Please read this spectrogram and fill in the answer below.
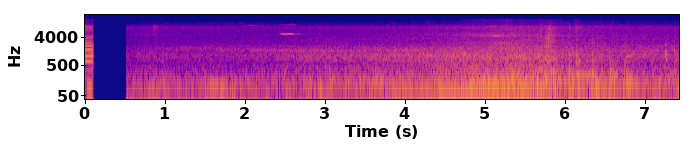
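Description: A car driving across the level crossing and passing close by, its engine and tyre noise building to a peak about five seconds in and then easing off, over steady road traffic.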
